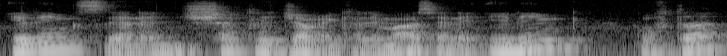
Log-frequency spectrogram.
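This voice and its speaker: A man with a Tajik accent teaching English, reading English lines slowly and explaining them with frequent hesitations. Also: mid-range voice, animated, vocal fry, a little mellow. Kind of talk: recorded language lesson. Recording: echoey room with faint ambient noise.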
